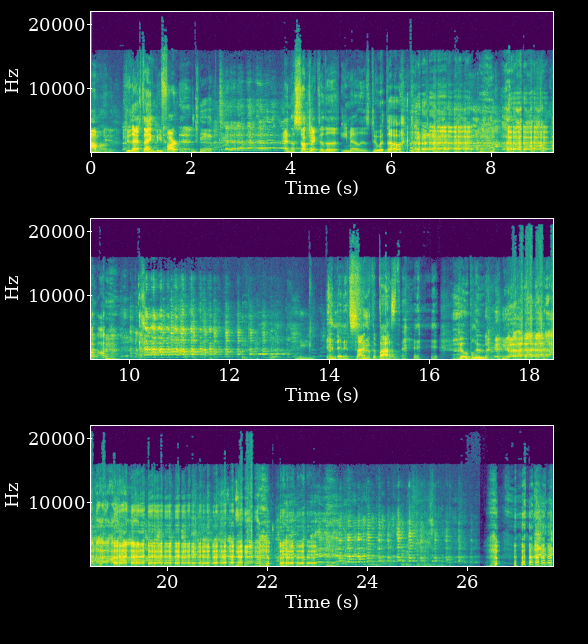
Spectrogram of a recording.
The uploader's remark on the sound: LIVE AT THE 16th ANNUAL CLEVELAND COMEDY FESTIVAL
